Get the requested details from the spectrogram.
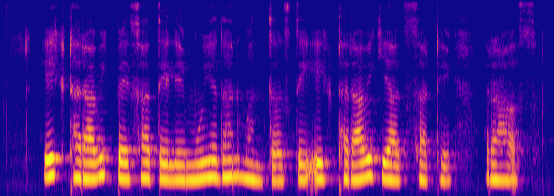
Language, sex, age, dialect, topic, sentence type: Marathi, female, 36-40, Northern Konkan, banking, statement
